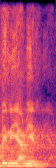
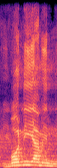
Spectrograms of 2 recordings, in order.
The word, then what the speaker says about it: বিনিয়ামিন: 2 ভাই, ইউসুফ আর বিনিয়ামিন। বনিয়ামিন না, একটু উচ্চারণ শেখেন। বিনিয়ামিন শব্দটা কি গন্ত? বিনিয়ামিন। আর বনিয়ামিন কেউ নাম রাখলে বনিয়ামিন বললেন, বিনিয়ামিন।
